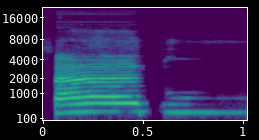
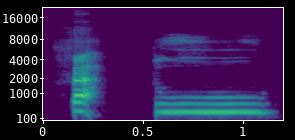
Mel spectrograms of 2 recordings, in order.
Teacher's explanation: آپ نے شدہ کا ہی ٹائمنگ دینا ہے حمزہ کو، آپ نے اس کو لمبا کر کے الف مد نہیں بنا دینا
